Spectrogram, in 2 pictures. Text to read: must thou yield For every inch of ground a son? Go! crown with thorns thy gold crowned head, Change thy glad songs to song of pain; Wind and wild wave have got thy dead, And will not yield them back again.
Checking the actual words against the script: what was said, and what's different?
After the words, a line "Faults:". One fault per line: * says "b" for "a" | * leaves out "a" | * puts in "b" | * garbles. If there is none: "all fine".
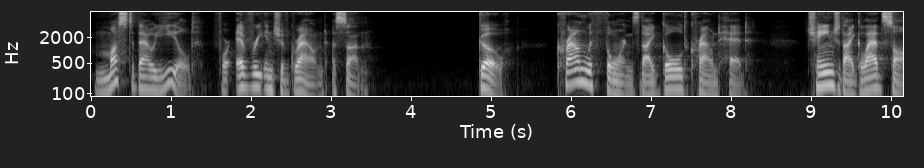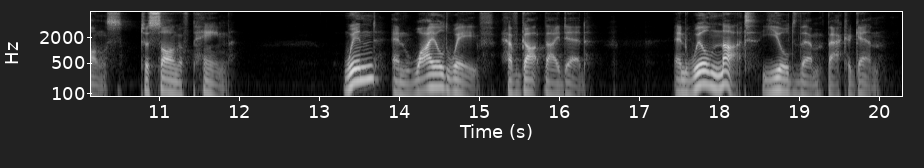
must thou yield For every inch of ground a son? Go! crown with thorns thy gold crowned head, Change thy glad songs to song of pain; Wind and wild wave have got thy dead, And will not yield them back again.
Faults:
all fine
